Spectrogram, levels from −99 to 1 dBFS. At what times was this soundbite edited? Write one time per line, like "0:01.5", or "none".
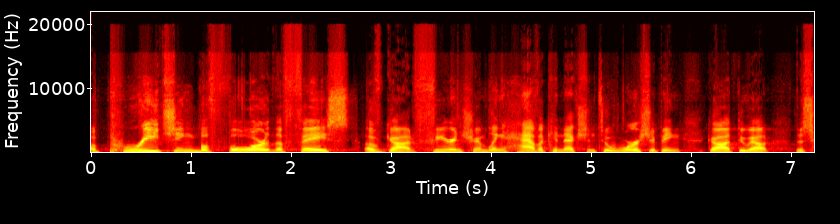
0:02.7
